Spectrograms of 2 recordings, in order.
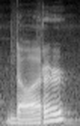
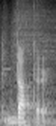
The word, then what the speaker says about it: daughter: T Você pode falar Daughter esse T vira mais um som de R ou Daughter não tem problema mas o mais comum realmente é Daughter bread eu gosto de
